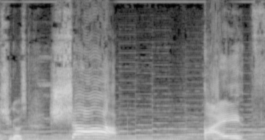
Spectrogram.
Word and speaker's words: Shah: me, but it's because to most Americans, those would be pronounced identically. Shaw. It's just that I have an aw, so that's why it's Shaw versus Shah to me.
